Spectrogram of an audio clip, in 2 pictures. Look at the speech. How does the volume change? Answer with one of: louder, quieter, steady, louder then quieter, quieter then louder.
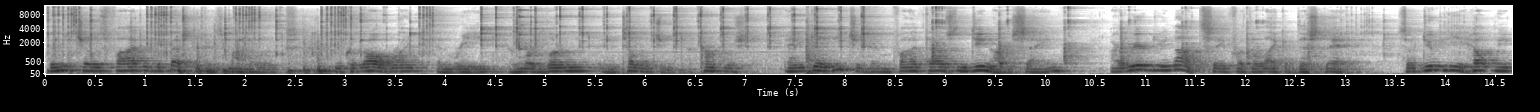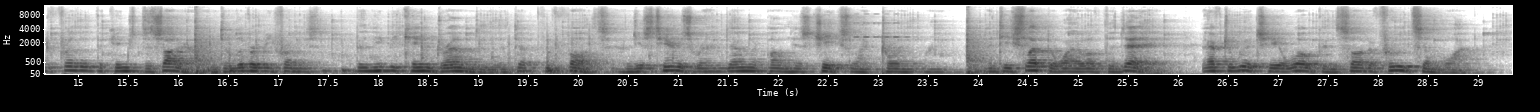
steady.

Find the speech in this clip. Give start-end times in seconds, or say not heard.
0.0-29.0.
